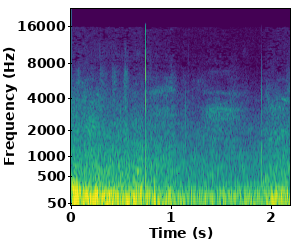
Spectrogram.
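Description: Low, unsteady rumble on the phone's microphone with a few light clicks, as the phone is handled and grabbed at close range.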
